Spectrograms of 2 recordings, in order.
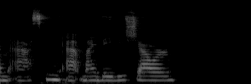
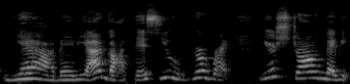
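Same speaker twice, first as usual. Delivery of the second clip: louder, bouncing reply to her husband; eager reply; 6 dB louder than usual. Acted. Wife answering her husband's pep talk, loud and eager. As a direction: answer him like a pumped-up athlete. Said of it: "acting her reply to husband".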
